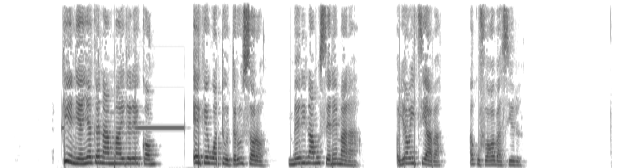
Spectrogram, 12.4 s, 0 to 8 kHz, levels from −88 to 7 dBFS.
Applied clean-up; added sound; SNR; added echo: none; Telephone; 14 dB; none.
